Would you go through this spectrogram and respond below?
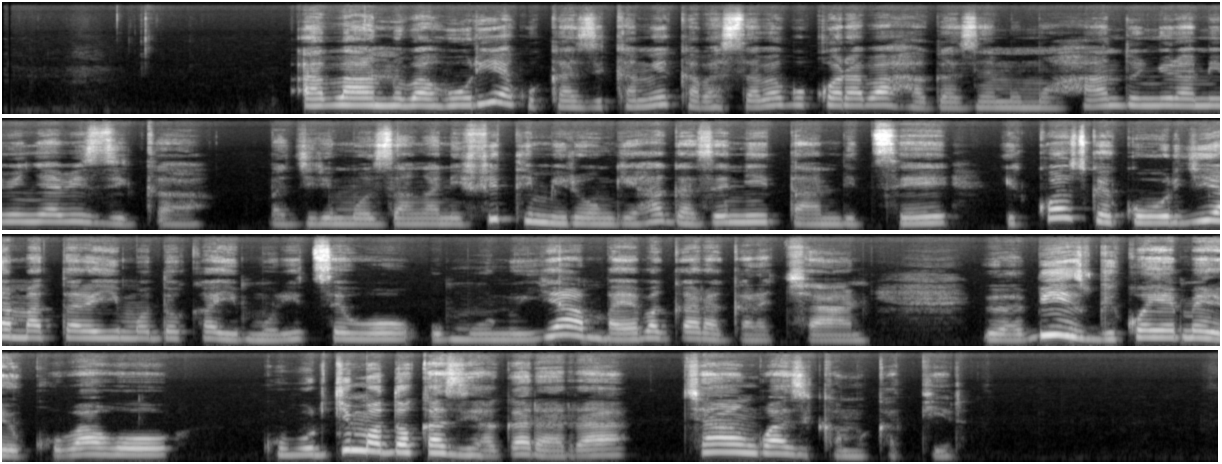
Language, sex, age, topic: Kinyarwanda, female, 18-24, education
